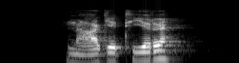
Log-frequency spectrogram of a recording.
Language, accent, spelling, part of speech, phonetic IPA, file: German, Austria, Nagetiere, noun, [ˈnaːɡəˌtiːʁə], De-at-Nagetiere.ogg
- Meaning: nominative/accusative/genitive plural of Nagetier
